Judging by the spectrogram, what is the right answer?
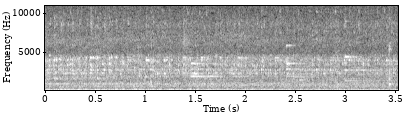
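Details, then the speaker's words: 1966 Ford Galaxie 500 convertible V8, first start in 44 years on a cold day: steady, even low burble at idle with no knocks or misses. Runs well, with slight roughness around 1200–1500 rpm; ignition points arcing a little. "first start in 44 years and it runs really good it has a little bit of our roughness just around 12 1500"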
